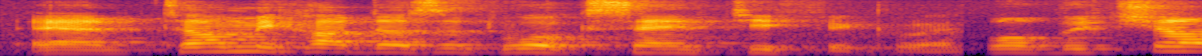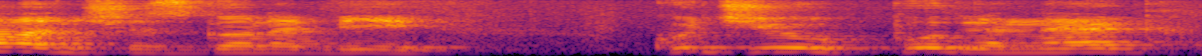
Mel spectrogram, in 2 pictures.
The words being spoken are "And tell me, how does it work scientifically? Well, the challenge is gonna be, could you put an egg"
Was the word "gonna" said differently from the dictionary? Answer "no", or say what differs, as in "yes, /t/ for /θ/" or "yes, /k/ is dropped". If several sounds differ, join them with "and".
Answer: no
